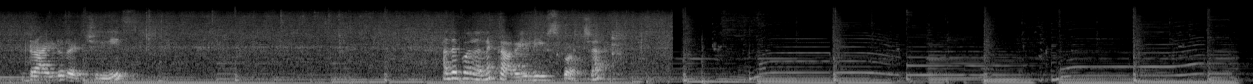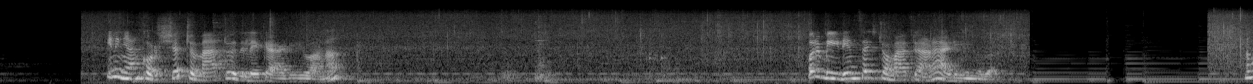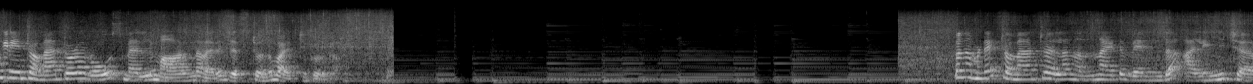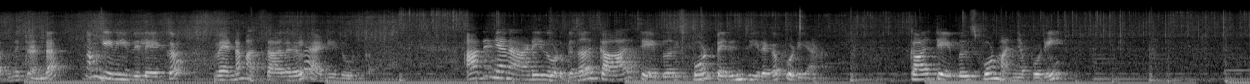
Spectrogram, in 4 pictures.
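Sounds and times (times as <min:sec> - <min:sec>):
vegetables sizzling in oil: 0:00.0 - 0:06.8, 0:13.4 - 0:22.8, 0:24.6 - 0:29.0, 0:34.1 - 0:50.0
acoustic guitar music: 0:16.1 - 0:20.6, 0:22.8 - 0:24.6, 0:29.0 - 0:35.6.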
